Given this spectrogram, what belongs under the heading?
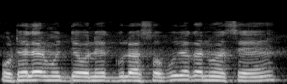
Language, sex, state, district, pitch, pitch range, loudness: Bengali, male, Assam, Hailakandi, 180 Hz, 180-195 Hz, -13 LUFS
